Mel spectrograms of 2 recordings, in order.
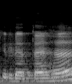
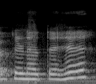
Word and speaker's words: क्रीडति: न से क्यों बोल रहे हैं आप, गलत बोल रहे हैं ना, उच्चारण सही करिए। डे है, न नहीं है, न नहीं है, ये पंचम अक्षर नहीं है, वर्णमाला में आप जानते हैं ये डे डमरू वाला है। तो कैसे बोलेंगे, शुद्ध उच्चारण पर ध्यान दीजिए।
